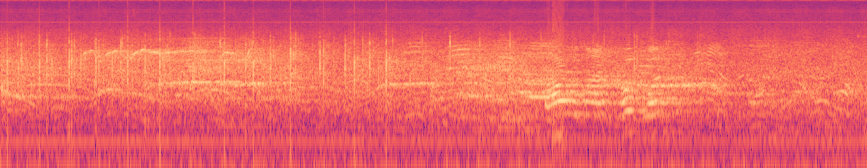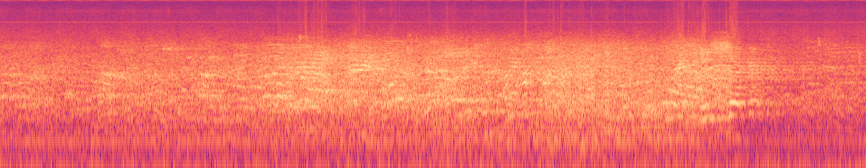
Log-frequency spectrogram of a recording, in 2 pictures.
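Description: A crowd chatters and cheers in a large echoing gym.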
